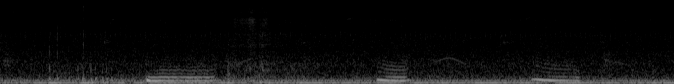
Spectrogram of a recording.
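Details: Sleeping male Scottish Fold cat snoring like an old man. Three drawn-out, slightly wavering nasal snore tones come a couple of seconds apart over a constant low background hum.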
